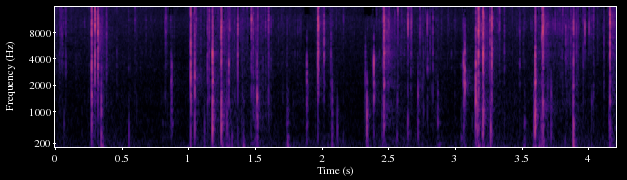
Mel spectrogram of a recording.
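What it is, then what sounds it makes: Crinkling plastic film of a cracker packet. Fingertips crush and crinkle the loose, crumpled end of a yellow plastic-film TUC cracker packet. A rapid, irregular series of sharp, bright crackles and crunches snaps out with almost no ring, over a quiet background with little low end.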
